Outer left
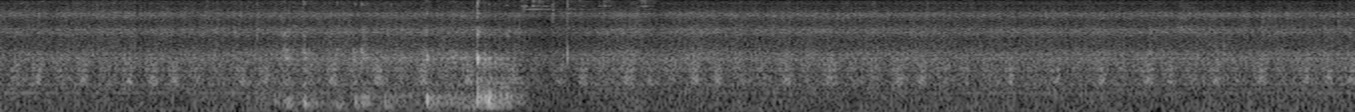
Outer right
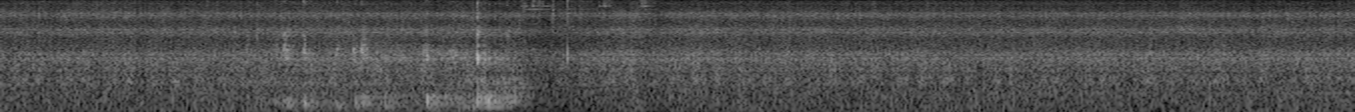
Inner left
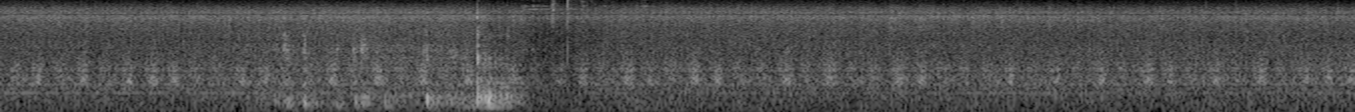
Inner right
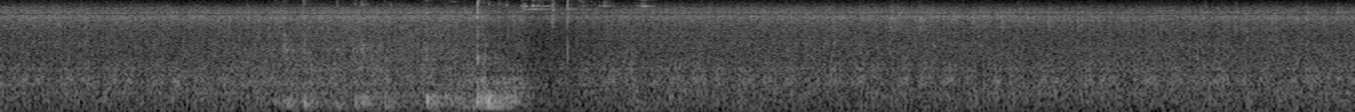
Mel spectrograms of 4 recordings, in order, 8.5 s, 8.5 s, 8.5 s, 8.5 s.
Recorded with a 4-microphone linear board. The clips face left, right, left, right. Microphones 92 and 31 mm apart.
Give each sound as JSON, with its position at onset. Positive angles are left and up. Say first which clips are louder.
{"t": 1.5, "sound": "keys jangling", "louder": "outer left 2 dB, inner left 3 dB", "side_deg": 25, "distance_m": 2.5}
{"t": 3.4, "sound": "a dropped coin", "louder": "outer left 3 dB, inner left 1 dB", "side_deg": 0, "distance_m": 0.7}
